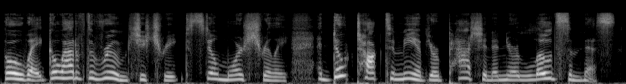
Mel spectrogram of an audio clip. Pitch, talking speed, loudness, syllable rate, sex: 230 Hz, 220 wpm, -20 LUFS, 5.2 syllables/s, female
